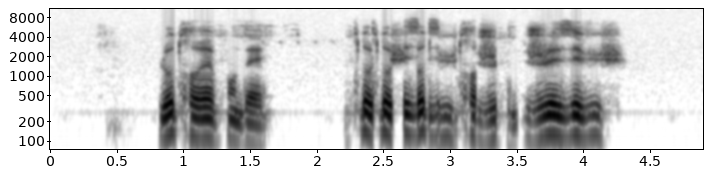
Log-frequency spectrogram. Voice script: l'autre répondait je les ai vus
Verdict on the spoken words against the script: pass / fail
fail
